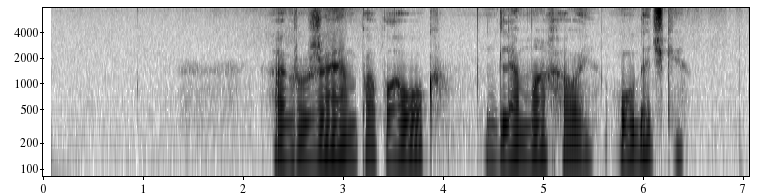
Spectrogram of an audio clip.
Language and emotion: Russian, neutral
